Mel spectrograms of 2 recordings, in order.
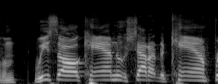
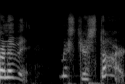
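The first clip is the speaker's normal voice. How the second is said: put-on breathy, eager young hero voice; 11 semitones higher, 6 dB quieter than usual. Keep showing how he sounds, addressing Mister Stark, in a Spider-Man voice. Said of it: "He sound like Spider Man".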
